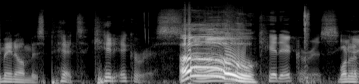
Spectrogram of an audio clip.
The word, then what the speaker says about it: Kid Icarus: go first Mario and Kid Icarus or some back in elementary scho kid I Caris used to call him it's not kidis it's kidicarus this person sounds like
